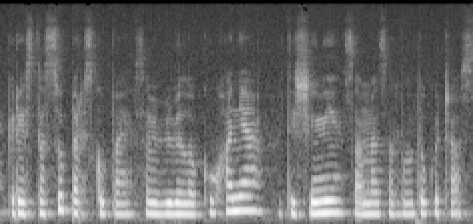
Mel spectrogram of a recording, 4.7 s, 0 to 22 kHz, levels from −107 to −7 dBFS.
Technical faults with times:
0.00-4.73 generation loss

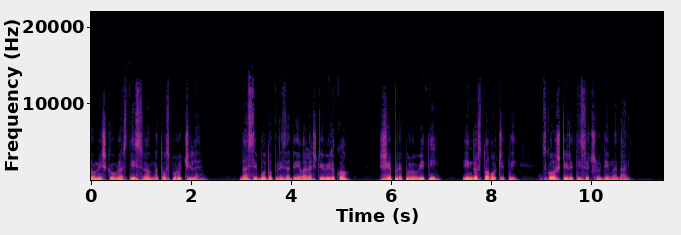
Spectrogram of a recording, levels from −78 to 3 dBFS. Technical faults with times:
7.96-8.00 damaged data in a compressed stream
10.73-10.77 damaged data in a compressed stream

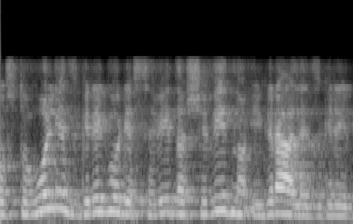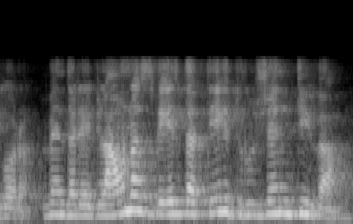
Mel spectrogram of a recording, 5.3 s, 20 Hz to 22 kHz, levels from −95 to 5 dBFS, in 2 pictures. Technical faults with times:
none

